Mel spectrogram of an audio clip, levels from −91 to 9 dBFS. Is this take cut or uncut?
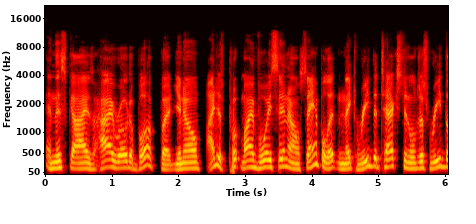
cut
